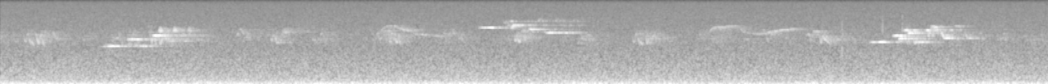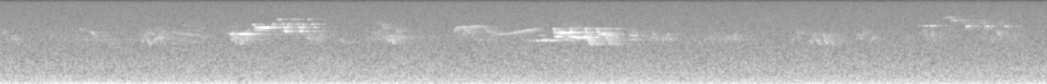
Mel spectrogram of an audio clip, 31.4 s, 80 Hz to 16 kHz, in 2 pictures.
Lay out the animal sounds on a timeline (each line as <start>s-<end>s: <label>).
0.0s-31.4s: Red-eyed Vireo (Vireo olivaceus)
1.5s-3.1s: Hermit Thrush (Catharus guttatus)
5.4s-6.9s: Eastern Wood-Pewee (Contopus virens)
7.1s-9.0s: Hermit Thrush (Catharus guttatus)
10.4s-12.2s: Eastern Wood-Pewee (Contopus virens)
13.0s-14.9s: Hermit Thrush (Catharus guttatus)
18.2s-18.8s: Blue Jay (Cyanocitta cristata)
19.1s-20.9s: Hermit Thrush (Catharus guttatus)
22.4s-23.8s: Eastern Wood-Pewee (Contopus virens)
23.6s-25.4s: Hermit Thrush (Catharus guttatus)
25.0s-25.5s: Red-breasted Nuthatch (Sitta canadensis)
29.4s-31.4s: Hermit Thrush (Catharus guttatus)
